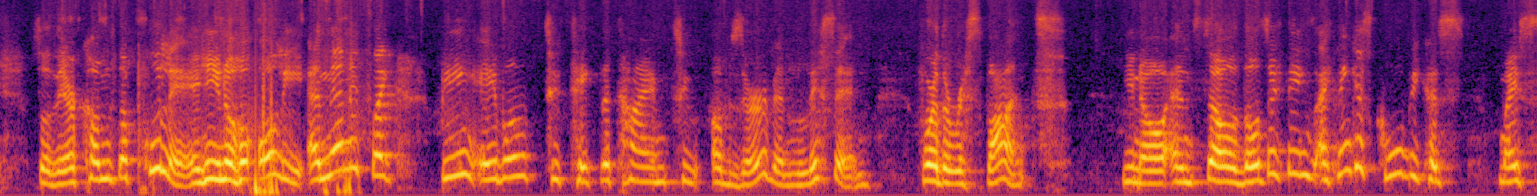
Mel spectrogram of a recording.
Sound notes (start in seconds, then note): none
